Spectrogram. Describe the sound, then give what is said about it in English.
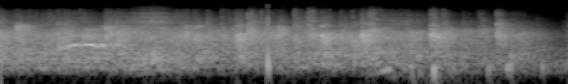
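An audience claps their hands unto the Lord in steady, dense applause that holds at a fairly even loudness for several seconds, a crackling wash of many overlapping claps with no voices standing out. “I wish everybody would clap their hands unto the Lord.”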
